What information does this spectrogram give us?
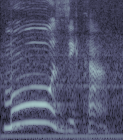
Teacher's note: a sílaba tônica é mu e é a antepenúltima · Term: proparoxítona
